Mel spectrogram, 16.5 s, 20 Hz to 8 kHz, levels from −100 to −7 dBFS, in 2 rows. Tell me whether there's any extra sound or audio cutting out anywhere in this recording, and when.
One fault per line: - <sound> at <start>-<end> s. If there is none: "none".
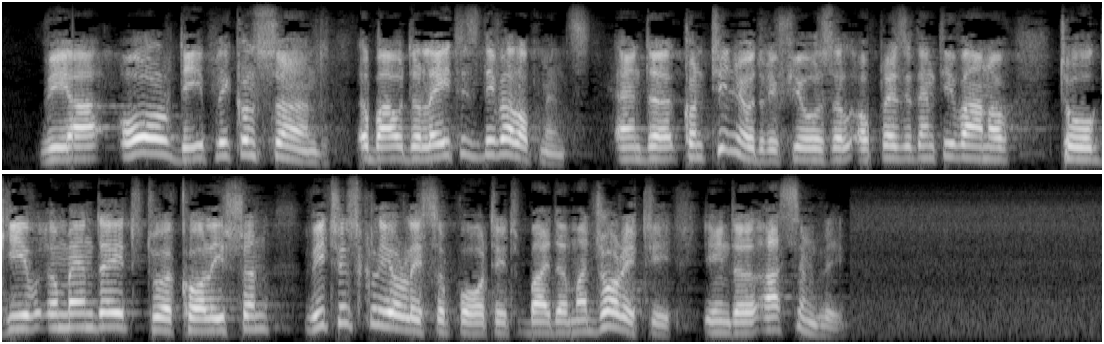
none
